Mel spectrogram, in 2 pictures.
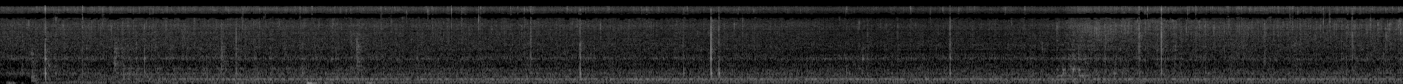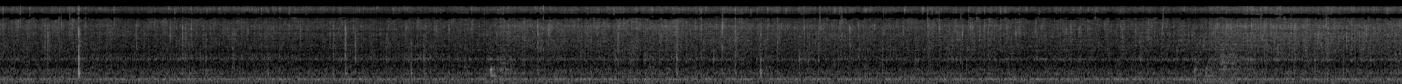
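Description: Diced onion sizzling in hot oil in a nonstick pot, a steady frying hiss. It swells louder a few times as chopped bell pepper pieces are dropped in, with a few sharp clicks.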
